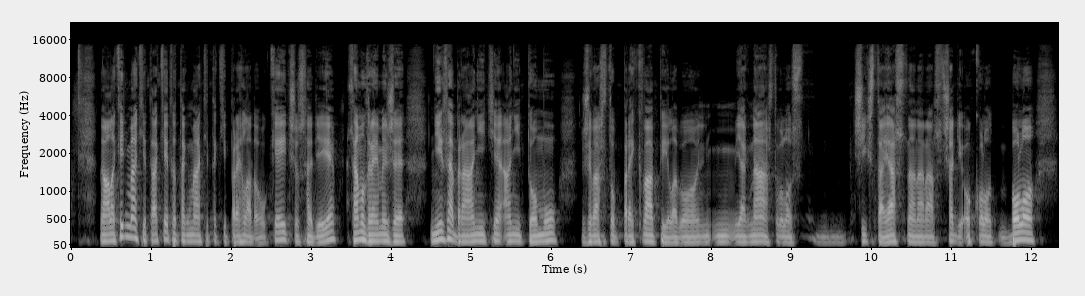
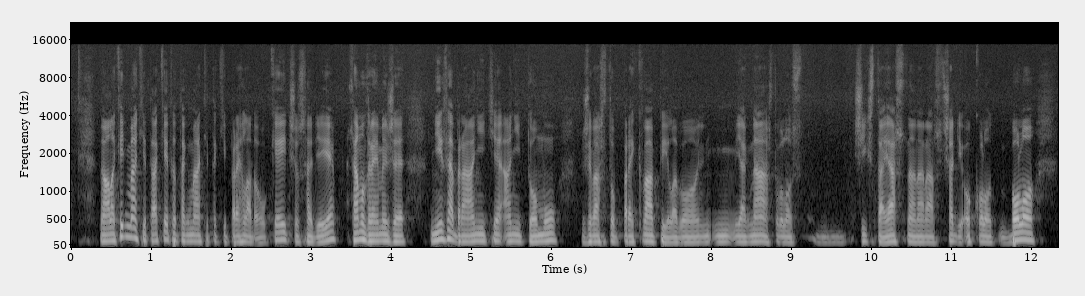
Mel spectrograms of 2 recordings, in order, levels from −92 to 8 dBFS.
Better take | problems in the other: first | hiss; faint; throughout; 20 dB below the speech

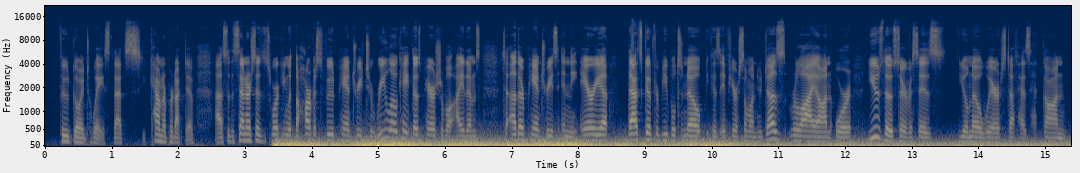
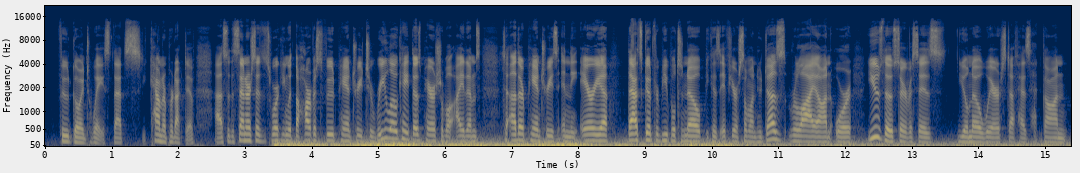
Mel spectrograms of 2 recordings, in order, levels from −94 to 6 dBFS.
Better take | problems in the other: second | low rumble; loud; from 3.5 s on; 9 dB below the speech; faint in the second

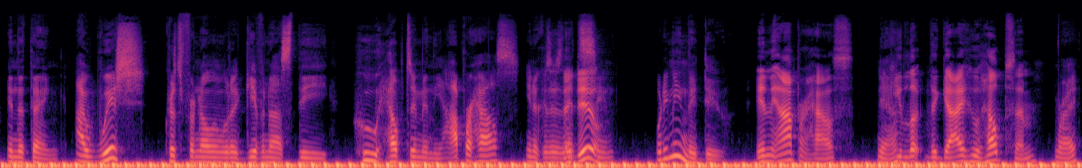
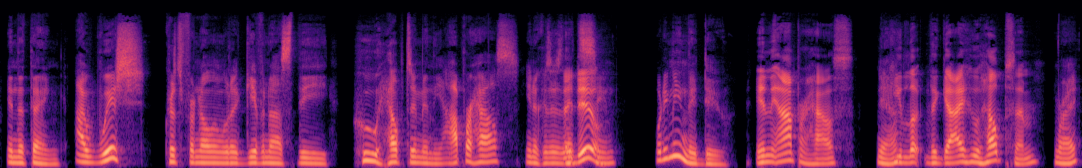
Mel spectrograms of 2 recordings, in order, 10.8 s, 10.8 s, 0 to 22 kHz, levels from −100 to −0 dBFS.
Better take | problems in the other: second | low rumble; noticeable; throughout; 10 dB below the speech

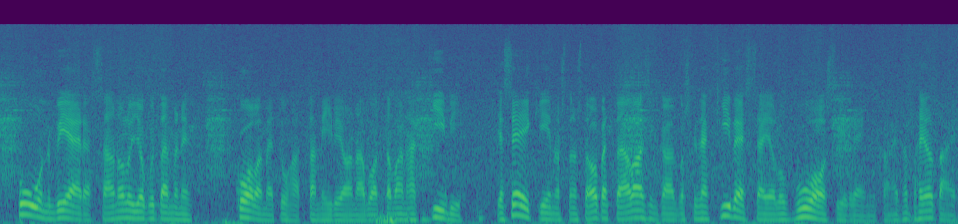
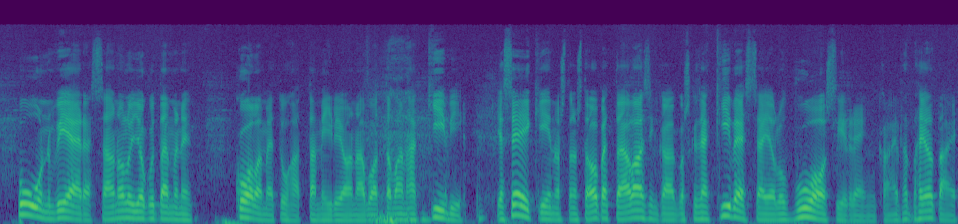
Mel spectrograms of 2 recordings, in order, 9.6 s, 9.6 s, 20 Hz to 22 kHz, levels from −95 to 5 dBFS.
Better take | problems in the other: second | hiss; loud; throughout; 9 dB below the speech; faint in the second

